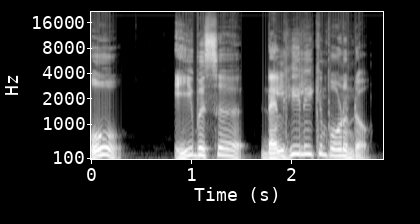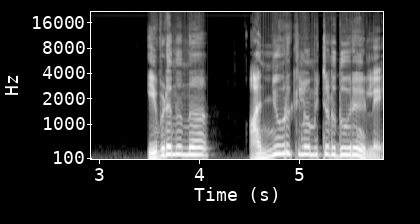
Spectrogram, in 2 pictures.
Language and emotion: Malayalam, surprised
